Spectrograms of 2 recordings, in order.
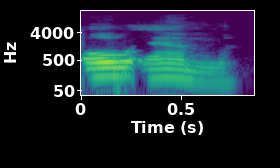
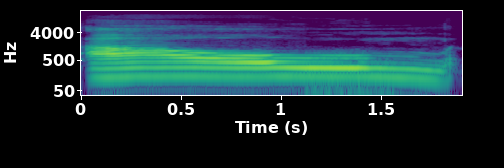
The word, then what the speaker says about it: Aum: It's not Om. Listen carefully to how you say Om. It's Aum. A-O-U-M. The correct pronunciation, the correct practice of Om is Aum.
